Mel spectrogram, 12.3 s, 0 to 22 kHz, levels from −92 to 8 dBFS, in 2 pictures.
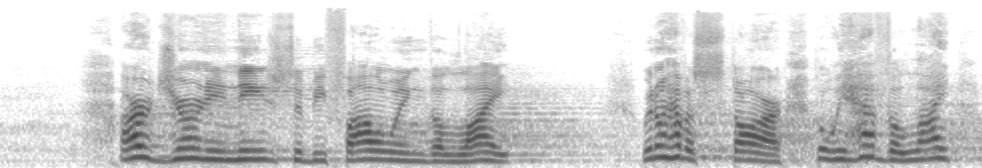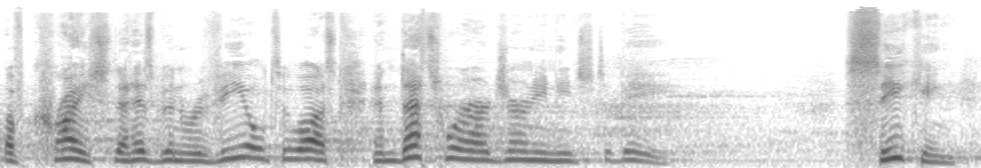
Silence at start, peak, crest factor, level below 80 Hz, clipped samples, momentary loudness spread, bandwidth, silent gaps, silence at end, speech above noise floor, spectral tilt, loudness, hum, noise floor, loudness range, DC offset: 0.55 s; -10 dBFS; 22 dB; -74 dBFS; under 0.1%; 14 LU; 16.5 kHz; none; 0.15 s; 38 dB; -5 dB/octave; -31 LUFS; none; -69 dBFS; 9 LU; under 0.1%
